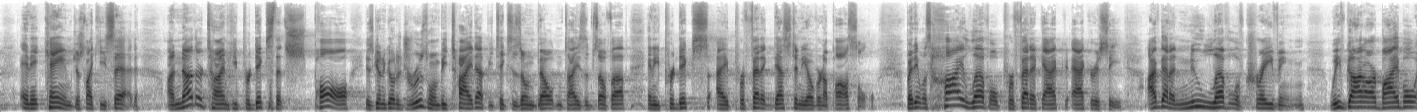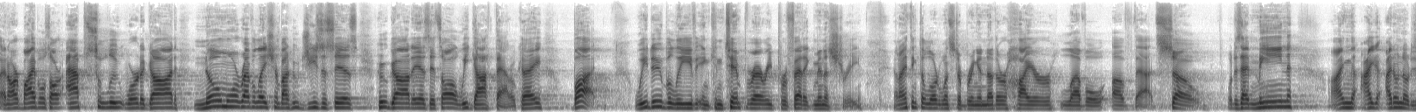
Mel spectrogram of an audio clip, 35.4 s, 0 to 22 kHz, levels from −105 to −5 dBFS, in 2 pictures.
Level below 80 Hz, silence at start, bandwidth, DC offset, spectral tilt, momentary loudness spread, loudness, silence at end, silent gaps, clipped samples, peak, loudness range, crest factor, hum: -86 dBFS; 0 s; 20 kHz; under 0.1%; -5 dB/octave; 8 LU; -27 LUFS; 0 s; none; under 0.1%; -8 dBFS; 3 LU; 20 dB; none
